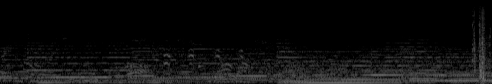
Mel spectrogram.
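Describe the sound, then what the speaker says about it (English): A bird in the video game Destiny 2 squawks and clucks in a rapid, chicken-like series, close and moderately loud over in-game music and ambience. "Did the bird distract you?"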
